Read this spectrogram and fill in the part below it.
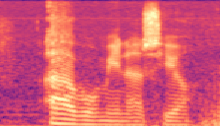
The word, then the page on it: abominacio: Catalan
